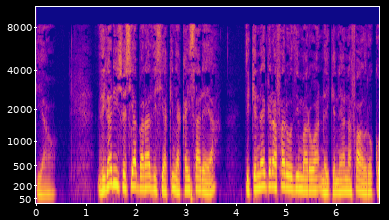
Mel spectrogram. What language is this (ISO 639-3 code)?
kik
